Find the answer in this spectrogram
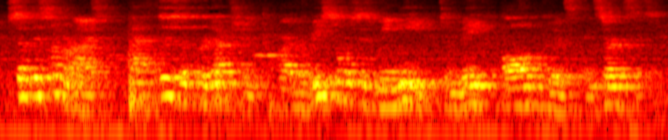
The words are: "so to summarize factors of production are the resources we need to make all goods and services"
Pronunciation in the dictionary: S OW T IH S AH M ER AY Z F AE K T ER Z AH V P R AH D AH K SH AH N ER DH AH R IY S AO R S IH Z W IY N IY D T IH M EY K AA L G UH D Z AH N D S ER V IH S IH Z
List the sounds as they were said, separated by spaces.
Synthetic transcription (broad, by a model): S OW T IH S AH M ER AY Z P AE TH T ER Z AH V P R AH D AH K SH AH N ER DH AH R IY S AO R S IH Z W IY N IY D T IH M EY K AA L G UH D Z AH N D S ER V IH S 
